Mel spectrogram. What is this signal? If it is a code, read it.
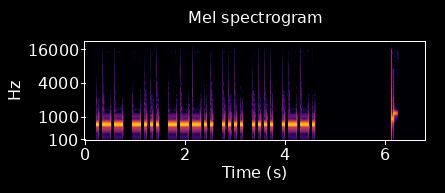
Morse code, heard as a keyed tone, about 21 wpm, 700 Hz. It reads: WB8HHP
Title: USA Callsign DE Callsign - 6 Characters - 20wpm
